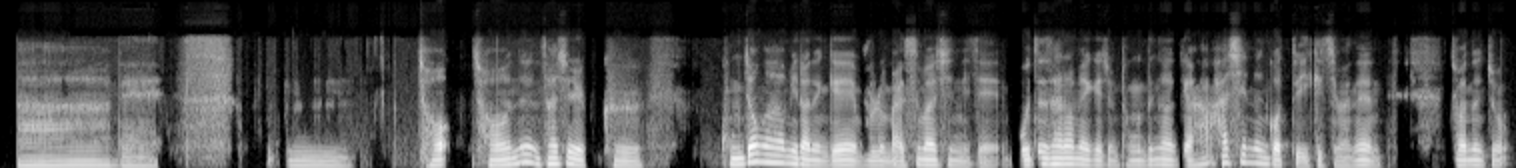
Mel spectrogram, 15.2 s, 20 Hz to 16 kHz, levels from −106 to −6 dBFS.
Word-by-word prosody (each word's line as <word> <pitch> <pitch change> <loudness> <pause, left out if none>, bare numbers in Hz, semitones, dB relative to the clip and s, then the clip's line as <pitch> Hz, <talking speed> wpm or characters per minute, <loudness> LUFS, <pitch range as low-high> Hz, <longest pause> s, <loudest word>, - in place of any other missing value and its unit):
아 100 +1 -3
네. 90 0 -7 1.3
음. 95 -2 -6 0.6
저 - - +3 0.3
저는 125 +8 +2
사실 130 -3 +3 0.2
그 95 -1 -4 0.8
공정함이라는 130 - +4
게 105 +1 +5
물론 100 -1 -1
말씀하신 105 +1 +1
이제 90 - -6 0.2
모든 120 +4 +2
사람에게 120 -4 +4
좀 100 -1 -8
동등하게 105 +1 -2 0.2
하시는 150 -2 -1
것도 110 -6 +1
있겠지만은 95 +2 -3 0.7
저는 105 -1 +1
좀 105 -1 -4
105 Hz, 190 characters per minute, -21 LUFS, 95-120 Hz, 1.3 s, 게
